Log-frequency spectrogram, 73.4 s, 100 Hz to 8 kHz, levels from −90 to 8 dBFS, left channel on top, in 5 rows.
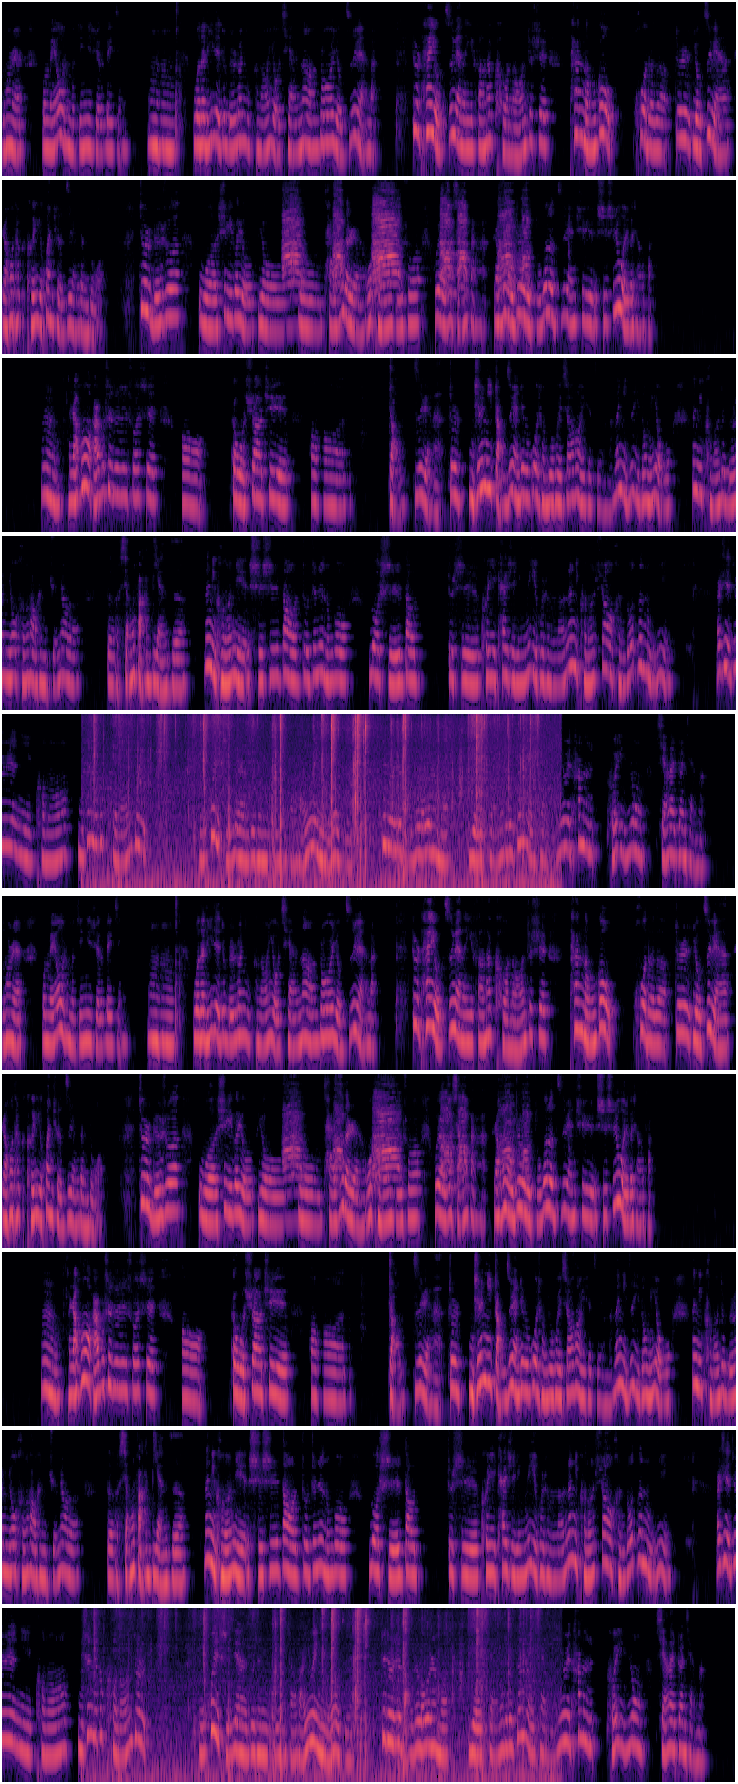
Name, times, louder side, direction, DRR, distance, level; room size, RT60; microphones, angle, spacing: voice 1, 0.0-2.5 2.9-3.5 3.8-7.5 8.2-11.0 11.4-12.2 12.7-16.7 17.1-18.3 18.6-27.6 30.1-32.6 33.0-33.4 33.9-35.1 35.5-36.2 37.1-45.6 46.1-47.7 48.1-51.0 51.4-52.4 53.0-57.4 58.3-61.7 62.7-65.8 66.3-67.7 68.0-72.8, right 2 dB, 55° right, 0.7 m, -39 dB
sound 1, 20.3-20.7 21.3-21.5 22.1-22.7 23.4-24.0 24.6-25.3 26.0-26.1, left 2 dB, 75° left, 1.5 m, -41 dB
Walk footsteps, 60.3-69.9, left 7 dB, 45° left, 0.5 m, -39 dB
8.5 x 3.4 x 4.0 m
head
